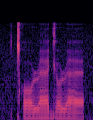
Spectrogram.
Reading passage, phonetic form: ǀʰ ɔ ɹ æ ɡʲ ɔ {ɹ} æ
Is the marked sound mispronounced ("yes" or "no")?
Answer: no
